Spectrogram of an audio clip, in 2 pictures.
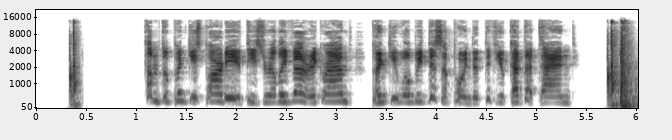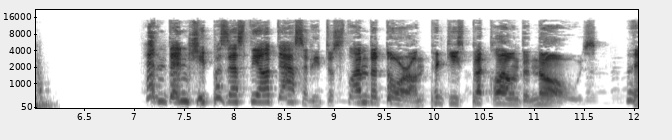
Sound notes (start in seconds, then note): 0.2 door opening; 5.7 door slams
